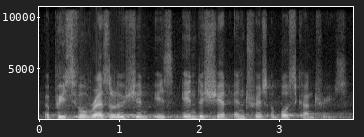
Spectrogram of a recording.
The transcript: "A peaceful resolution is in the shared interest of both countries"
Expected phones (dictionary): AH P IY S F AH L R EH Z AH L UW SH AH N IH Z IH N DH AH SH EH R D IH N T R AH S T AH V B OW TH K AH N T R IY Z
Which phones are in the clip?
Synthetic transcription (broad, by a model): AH P IY S F AH L R EH Z AH L UW SH AH N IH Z IH N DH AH SH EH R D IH N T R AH S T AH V B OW S K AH N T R IY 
